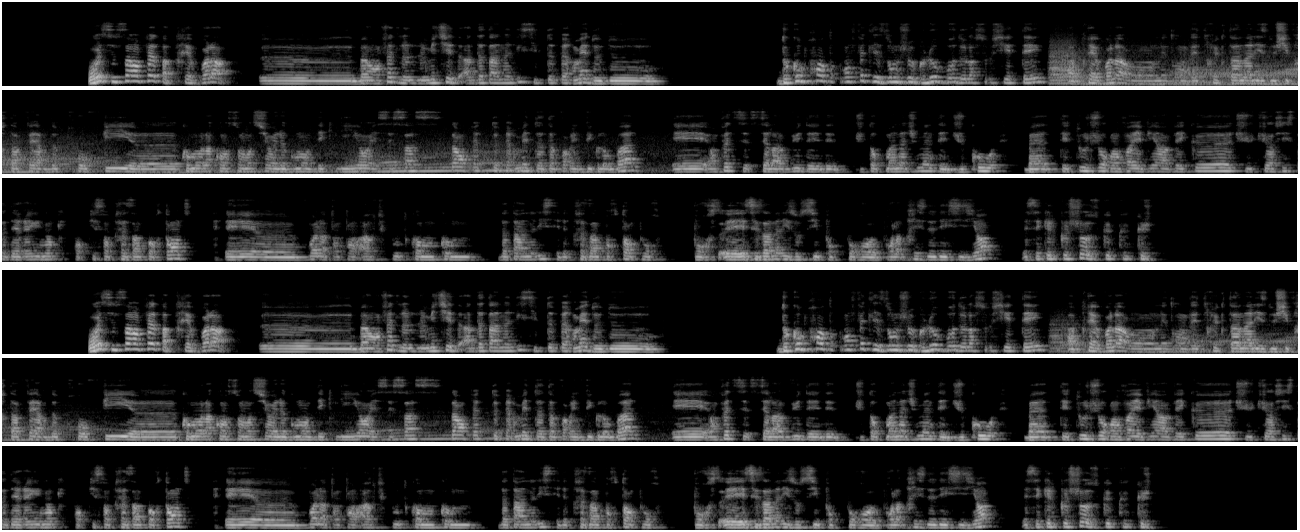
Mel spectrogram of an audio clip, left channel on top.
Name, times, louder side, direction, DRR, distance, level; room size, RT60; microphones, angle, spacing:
voice 1, 0.9-2.3 2.6-6.6 7.7-19.3 19.7-27.8 28.1-32.5 32.8-35.9 36.1-37.4, right 1 dB, 15° right, 0.4 m, -27 dB
sound 1, 10.5-19.8, left 6 dB, 75° left, 0.3 m, -39 dB
3.1 x 2.0 x 3.1 m
head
